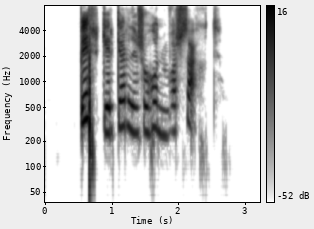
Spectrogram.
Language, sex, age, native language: Icelandic, female, 12, Icelandic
